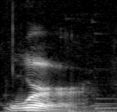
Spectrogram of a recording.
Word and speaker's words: we're: contraction it becomes the its pronunciation will be pretty much the same as the pronunciation of this word were okay so we're going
